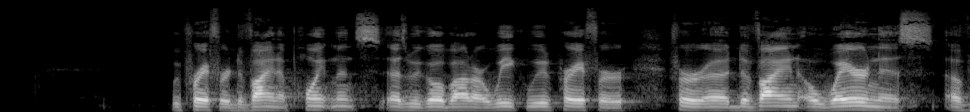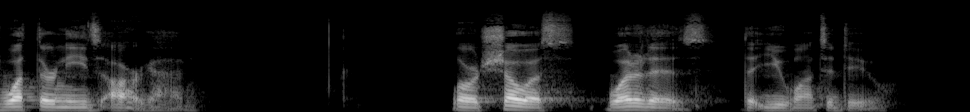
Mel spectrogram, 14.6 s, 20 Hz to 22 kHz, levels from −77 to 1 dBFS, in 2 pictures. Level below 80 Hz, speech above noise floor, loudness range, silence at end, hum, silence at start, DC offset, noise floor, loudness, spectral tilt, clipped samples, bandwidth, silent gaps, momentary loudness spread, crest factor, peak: -72 dBFS; 56 dB; 7 LU; 0.7 s; none; 1.3 s; under 0.1%; -76 dBFS; -20 LUFS; -4 dB/octave; under 0.1%; 14 kHz; none; 18 LU; 20 dB; 0 dBFS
